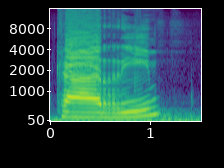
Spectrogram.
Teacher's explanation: she throws in that rolled R and hits a little bit of an H high note in there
